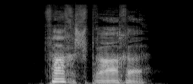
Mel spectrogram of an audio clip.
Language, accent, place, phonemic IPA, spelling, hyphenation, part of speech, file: German, Germany, Berlin, /ˈfaxˌʃpʁaːxə/, Fachsprache, Fach‧spra‧che, noun, De-Fachsprache.ogg
- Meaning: jargon, technical language, terminology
